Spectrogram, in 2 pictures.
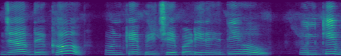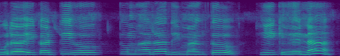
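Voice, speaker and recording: A woman's voice: high-pitched, slow, dark tone. A woman voicing an insistent young husband who defends a holy man, in a storybook reading.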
